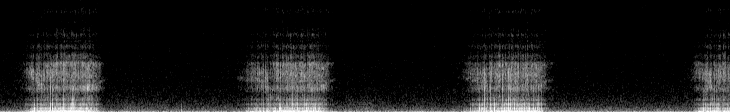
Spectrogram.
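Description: Deep, rattling snores on each breath in, about four in fifteen seconds, with quiet breathing out between them; ordinary snoring in sleep.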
